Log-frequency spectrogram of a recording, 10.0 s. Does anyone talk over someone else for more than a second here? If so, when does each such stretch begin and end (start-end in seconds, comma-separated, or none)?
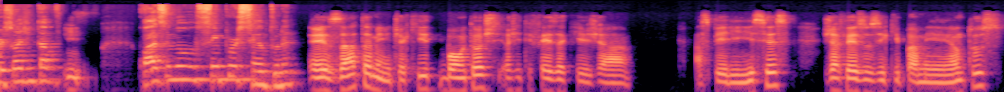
none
